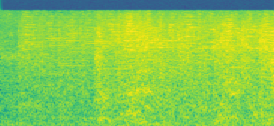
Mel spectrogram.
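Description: A fiery blast roars.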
